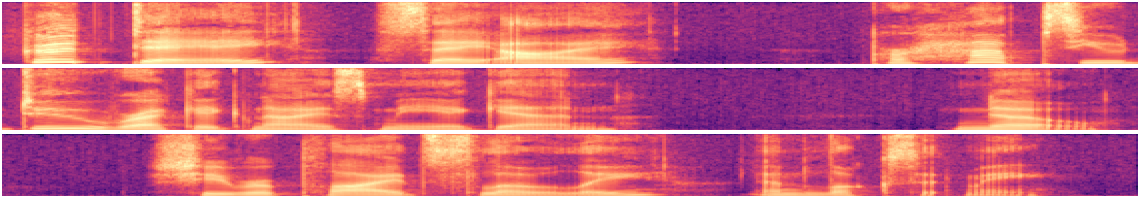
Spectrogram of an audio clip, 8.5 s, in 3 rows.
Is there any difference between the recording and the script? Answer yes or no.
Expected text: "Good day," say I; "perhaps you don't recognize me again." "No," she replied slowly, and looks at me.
yes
